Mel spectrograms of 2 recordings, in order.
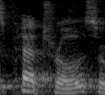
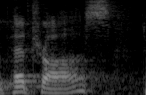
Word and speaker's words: Petros: But the word Peter is Petros or Petros, depending on how you'd like to pronounce that.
